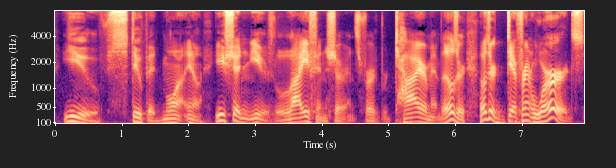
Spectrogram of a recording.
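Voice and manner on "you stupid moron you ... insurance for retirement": slow, heavily condescending, talking-down tone. Imitating an expert giving finance advice: imitating a condescending tone. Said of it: "It's so condescending".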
